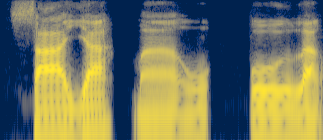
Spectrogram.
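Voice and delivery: "Saya mau pulang" stretched out very slowly, each word apart; slow careful reading. Shown as a demonstration. Teacher showing his student how to read slowly, very slow and careful. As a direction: read "Saya mau pulang" syllable by syllable, taking your time. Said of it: "Latihan pelan-pelan".

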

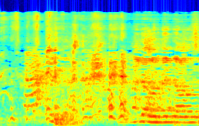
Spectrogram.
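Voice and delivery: slow laughing drawl. Retold or imitated. Picturing guys at McDonald's, slow and laughing. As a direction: stretch it out while cracking up. Imagining guys getting free stuff.

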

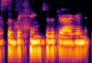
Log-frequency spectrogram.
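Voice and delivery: ordinary delivery

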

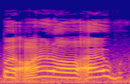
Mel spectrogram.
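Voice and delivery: words stretched by a yawn. Real, not acted. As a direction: talk through a yawn. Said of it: "I cannot stop yawning".

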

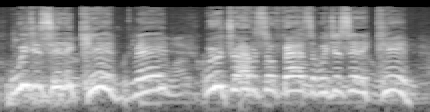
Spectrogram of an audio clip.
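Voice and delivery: high, loud frantic stoner voice; a high, loud freaked-out stoner; loud stoner panic. Acted. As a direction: panic loudly like a stoned driver. Stoner characters panicking loudly.

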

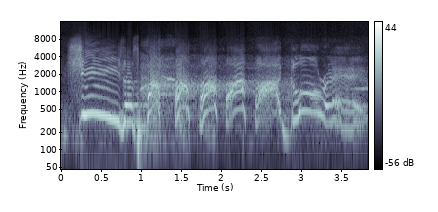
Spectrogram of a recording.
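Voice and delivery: high, loud laughing cries of Jesus and glory; holy laughter. Retold or imitated. Overcome by the Holy Ghost in the car, laughing shouts. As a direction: burst out laughing in joy. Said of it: "I began to laugh".

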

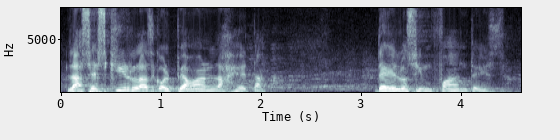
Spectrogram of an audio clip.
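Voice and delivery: usual speaking voice

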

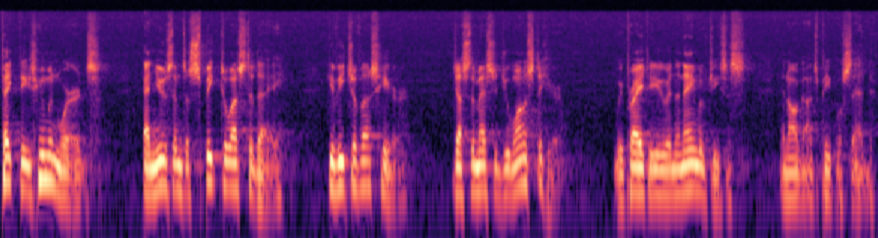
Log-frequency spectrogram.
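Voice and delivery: low, soft closing prayer. Acted. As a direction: pray it gently over the people. Opening prayer.

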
